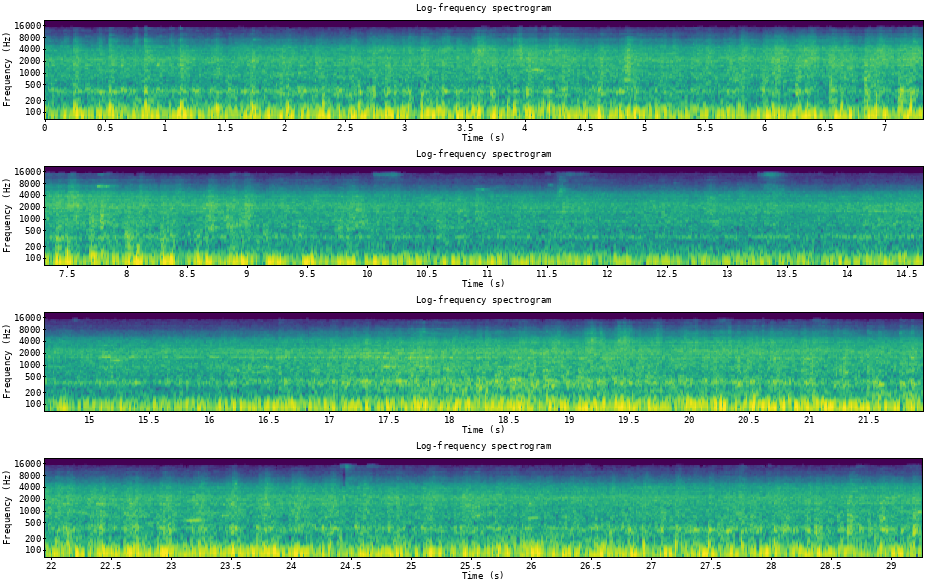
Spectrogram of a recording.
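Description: BNSF train cars rolling past, a steady low rumble with the rapid clickety-clack of wheels over the rails and no horn.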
